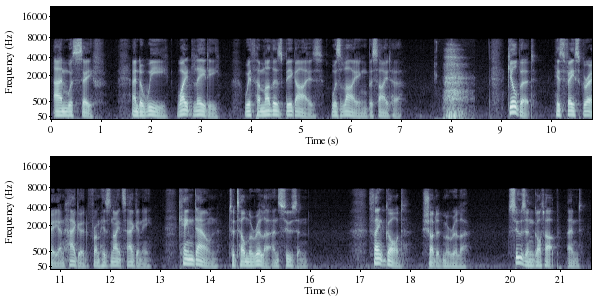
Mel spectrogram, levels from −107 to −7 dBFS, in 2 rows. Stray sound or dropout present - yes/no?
yes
